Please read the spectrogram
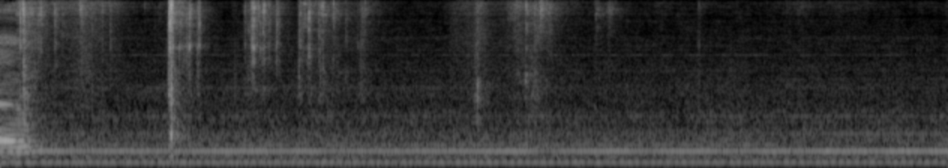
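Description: A sharp click about a second in, then a few lighter clicks and rattles: a fishing lure snapping onto the magnetic drop zone on the lid of a Plano tackle bag and being handled there.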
